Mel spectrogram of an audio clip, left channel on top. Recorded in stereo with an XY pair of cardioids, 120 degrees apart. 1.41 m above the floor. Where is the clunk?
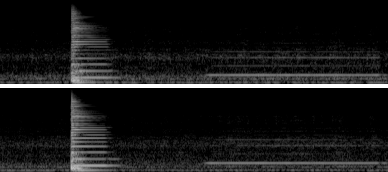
I don't hear a clunk.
